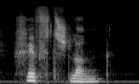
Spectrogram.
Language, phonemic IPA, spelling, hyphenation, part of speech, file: Dutch, /ˈɣɪft.slɑŋ/, giftslang, gift‧slang, noun, Nl-giftslang.ogg
- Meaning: dated form of gifslang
